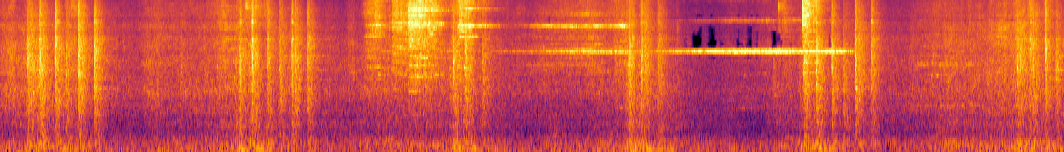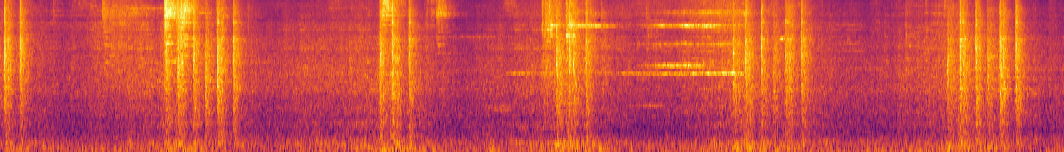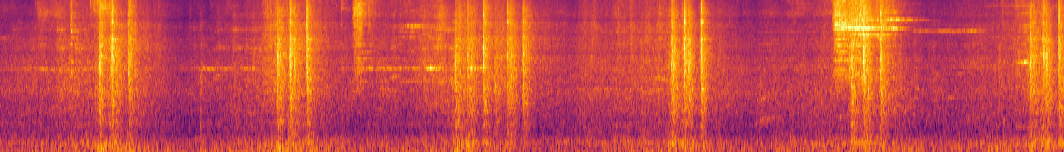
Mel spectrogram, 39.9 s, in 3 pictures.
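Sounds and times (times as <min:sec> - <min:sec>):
train wheels clattering on track: 0:00.0 - 0:23.9, 0:24.5 - 0:39.9
wheel squeals: 0:06.6 - 0:10.7.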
